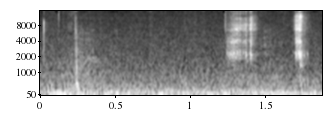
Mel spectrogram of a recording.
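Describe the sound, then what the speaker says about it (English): Scissors trimming the edges of avocado-dyed guest check paper, two short crisp snips close by against a faint room hush, the second cut brief and sharp. "I'm just going to trim off the sides here"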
